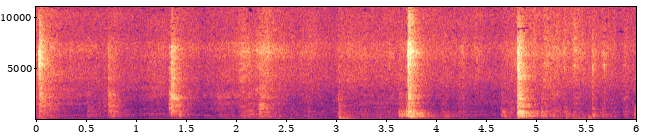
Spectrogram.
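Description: Plastic detergent dispenser drawer of a washing machine being slid and handled: a handful of separate light knocks and clicks spread over a few seconds.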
